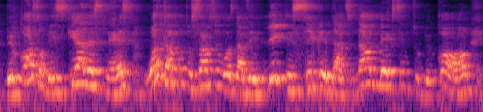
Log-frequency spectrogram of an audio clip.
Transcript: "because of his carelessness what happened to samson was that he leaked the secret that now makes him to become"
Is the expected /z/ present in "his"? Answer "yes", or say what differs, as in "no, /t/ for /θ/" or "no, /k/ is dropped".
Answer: no, /s/ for /z/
